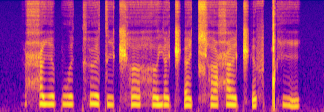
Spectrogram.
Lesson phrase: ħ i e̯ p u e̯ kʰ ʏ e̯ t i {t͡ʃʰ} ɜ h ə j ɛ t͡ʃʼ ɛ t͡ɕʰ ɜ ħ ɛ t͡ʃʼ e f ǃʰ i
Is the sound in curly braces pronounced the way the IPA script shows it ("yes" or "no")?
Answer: yes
